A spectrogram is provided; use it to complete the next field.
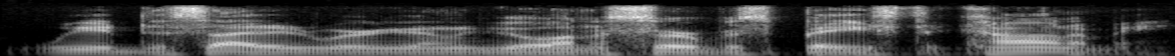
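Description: Speaking with an American accent, a man has a very deep, low pitch. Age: 50s. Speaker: podcast host. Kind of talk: political commentary monologue. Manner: casual, conversational.

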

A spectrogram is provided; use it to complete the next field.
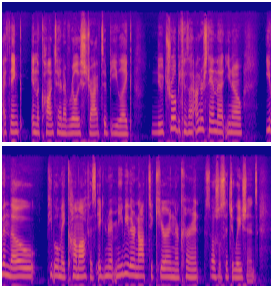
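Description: A woman with an American accent has an ordinary speaking voice at medium pitch, with fairly even intonation. She talks at a fairly quick pace on a very clean recording with a silent background. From New Jersey. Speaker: college student, social media founder. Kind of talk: interview. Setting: studio.

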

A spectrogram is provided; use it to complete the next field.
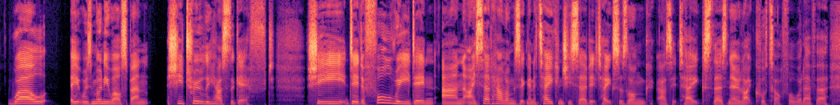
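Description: With lively intonation, a woman speaks at medium pitch and a moderate pace. The recording is very clean, with a silent background. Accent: English. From England, small town. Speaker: podcast co-host and radio presenter. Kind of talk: casual chat.

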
